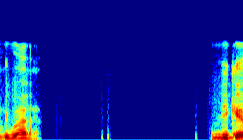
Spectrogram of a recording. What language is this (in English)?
Assamese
